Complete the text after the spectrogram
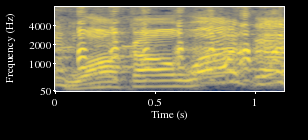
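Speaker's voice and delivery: Fozzie Bear voice. Pretend.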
